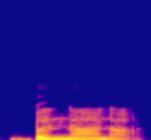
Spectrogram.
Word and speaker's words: banana: Banana. How many syllables are there? Ba-na-na. There are 3 syllables. And what about the stress mark? Where do I put it? You are right. Banana. It falls on the second syllable.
